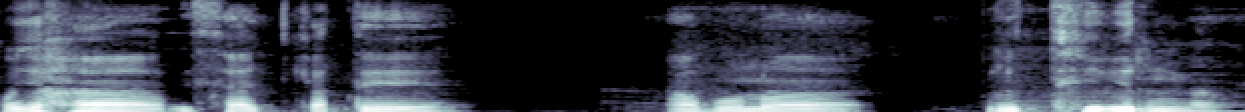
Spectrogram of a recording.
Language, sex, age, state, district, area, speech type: Santali, male, 45-60, Odisha, Mayurbhanj, rural, spontaneous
